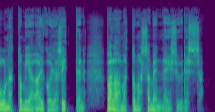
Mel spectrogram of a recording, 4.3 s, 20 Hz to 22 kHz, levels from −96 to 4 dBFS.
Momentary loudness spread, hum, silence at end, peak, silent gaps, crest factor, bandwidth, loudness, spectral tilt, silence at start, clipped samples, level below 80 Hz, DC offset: 11 LU; none; 0.25 s; 0 dBFS; none; 24 dB; 16 kHz; -24 LUFS; -5 dB/octave; 0 s; under 0.1%; -52 dBFS; under 0.1%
